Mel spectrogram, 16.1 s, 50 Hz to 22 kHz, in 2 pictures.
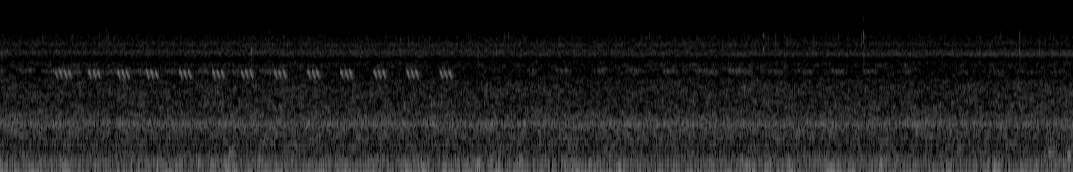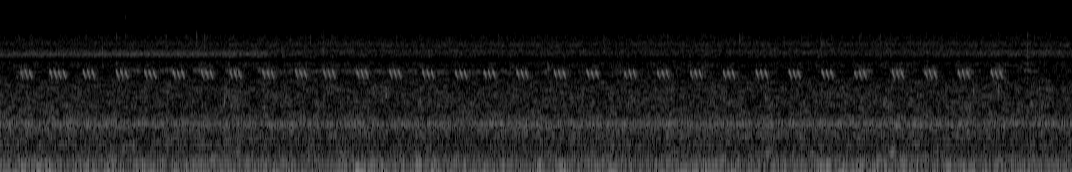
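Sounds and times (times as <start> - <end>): insect chirping: 0.3 - 3.4, 8.2 - 15.6.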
